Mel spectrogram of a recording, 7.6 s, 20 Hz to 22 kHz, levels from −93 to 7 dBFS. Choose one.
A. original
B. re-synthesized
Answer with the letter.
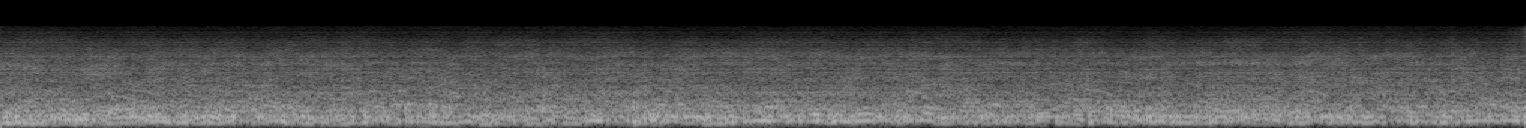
B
